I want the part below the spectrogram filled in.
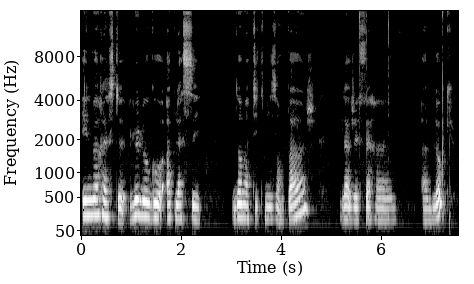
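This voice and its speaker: A woman calmly walking through a software tutorial step by step, narrating her clicks. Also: on the low side, husky. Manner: calm step-by-step explaining, unhurried. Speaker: software instructor. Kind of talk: screen-recorded software tutorial.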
